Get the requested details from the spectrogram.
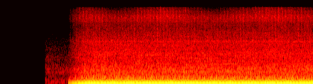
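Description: A racing car engine idles with a deep, steady rumble.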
